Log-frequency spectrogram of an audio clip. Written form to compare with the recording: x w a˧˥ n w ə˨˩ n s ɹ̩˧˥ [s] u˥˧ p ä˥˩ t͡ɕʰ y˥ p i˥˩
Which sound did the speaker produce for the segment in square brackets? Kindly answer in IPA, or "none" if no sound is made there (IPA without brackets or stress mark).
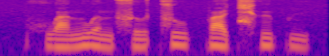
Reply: t͡s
